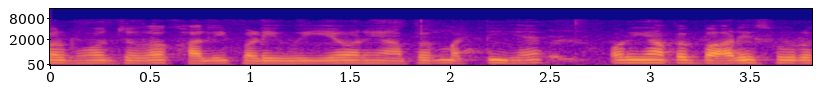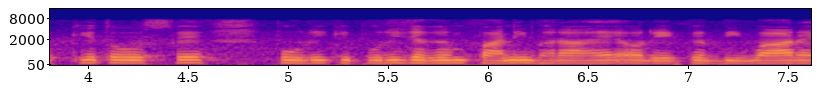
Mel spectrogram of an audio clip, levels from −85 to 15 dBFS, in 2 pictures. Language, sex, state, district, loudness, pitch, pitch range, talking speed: Hindi, female, Bihar, West Champaran, -17 LUFS, 170 Hz, 160-175 Hz, 260 wpm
